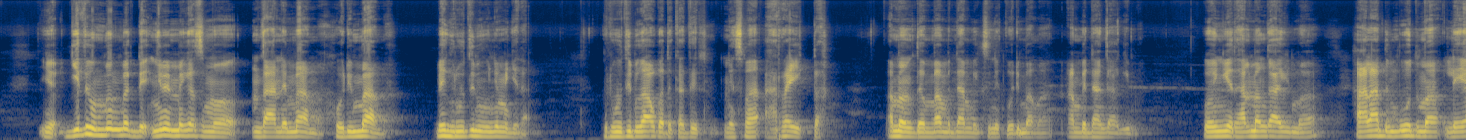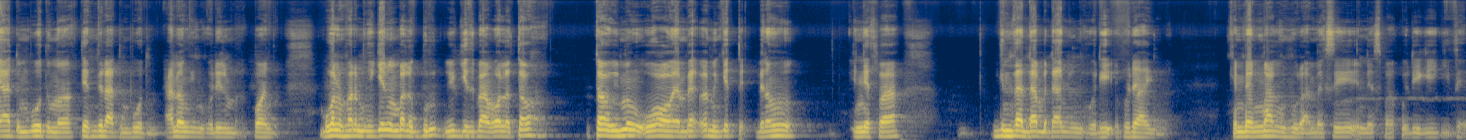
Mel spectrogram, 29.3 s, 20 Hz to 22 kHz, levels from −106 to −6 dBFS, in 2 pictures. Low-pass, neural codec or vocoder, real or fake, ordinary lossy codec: none; vocoder, 48 kHz, 128 mel bands, Vocos; fake; none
